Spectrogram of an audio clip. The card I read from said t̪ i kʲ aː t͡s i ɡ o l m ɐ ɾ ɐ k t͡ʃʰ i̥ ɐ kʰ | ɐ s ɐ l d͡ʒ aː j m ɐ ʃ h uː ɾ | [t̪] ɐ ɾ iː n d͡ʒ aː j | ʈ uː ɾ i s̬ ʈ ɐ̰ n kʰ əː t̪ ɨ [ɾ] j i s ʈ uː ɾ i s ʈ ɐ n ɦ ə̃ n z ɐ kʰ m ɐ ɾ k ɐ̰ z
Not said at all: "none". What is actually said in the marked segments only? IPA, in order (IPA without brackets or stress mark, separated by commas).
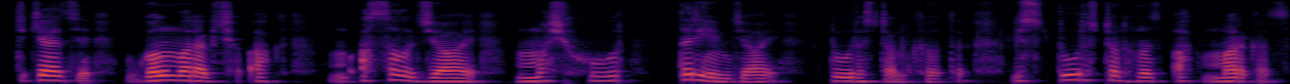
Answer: t̪, ɾ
